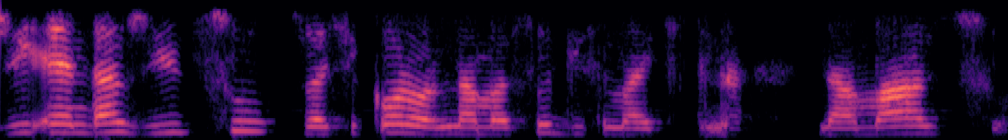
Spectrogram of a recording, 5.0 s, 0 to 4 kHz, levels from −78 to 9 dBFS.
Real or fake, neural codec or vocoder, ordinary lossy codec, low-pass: real; none; none; 3.6 kHz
